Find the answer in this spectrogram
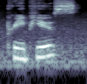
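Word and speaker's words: prepuce: is actually preuse pre the proper pronunciation there is preuse um and so an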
